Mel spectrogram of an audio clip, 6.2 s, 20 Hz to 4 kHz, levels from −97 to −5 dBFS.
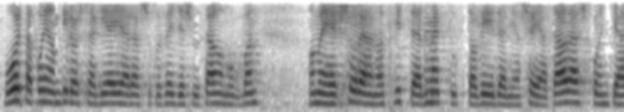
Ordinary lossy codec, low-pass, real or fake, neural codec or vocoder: AAC, 16 kbps; 3.6 kHz; fake; codec, 16 kHz, 4 kbps, FunCodec, trained on LibriTTS, 50 frames a second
